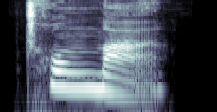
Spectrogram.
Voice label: "充满", Chinese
